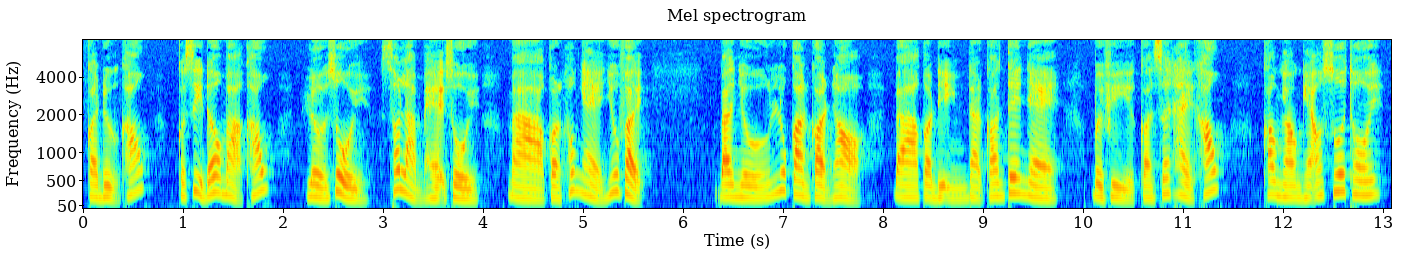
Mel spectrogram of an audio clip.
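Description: A woman voicing an aging, gentle father who speaks slowly in a choked, pleading way. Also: mid-range voice, expressive, dry recording, natural voice. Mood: tearful.

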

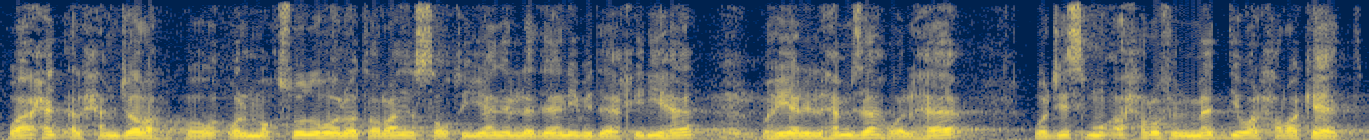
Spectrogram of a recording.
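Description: A man's voice: mid-range voice, little pitch movement, quick pace, darkish tone, in a large hall. A man reading a lesson text aloud in formal Arabic, going through numbered points.

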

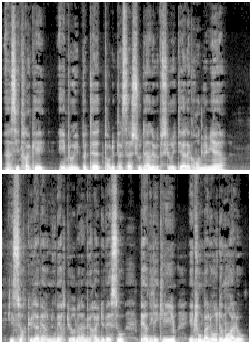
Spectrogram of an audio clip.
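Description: Low dark husky guy reading an audiobook, steady pace. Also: a little fast. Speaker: audiobook reader. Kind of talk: scripted narration.

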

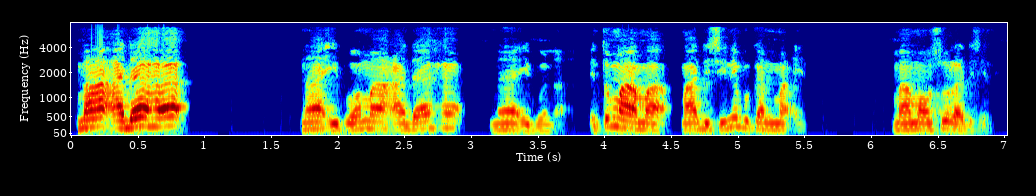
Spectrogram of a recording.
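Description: Husky-voiced man teaching Arabic grammar. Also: fairly high pitch, muffled recording. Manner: explains casually, repeats Arabic phrases slowly, laughs at examples. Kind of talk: online Arabic grammar lesson.

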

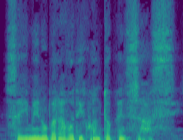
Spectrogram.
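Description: A man reading aloud voices a mocking young foreign woman with a slightly veiled, pleasantly hoarse voice, in a storybook reading. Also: sits high, fairly even intonation, brisk, a little mellow, soft background music, voice pushed up, lightly acted. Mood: teasing. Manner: mocking, playful.

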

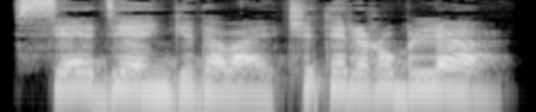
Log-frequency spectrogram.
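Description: A woman reading the part of a drunk, abusive husband, giving him a hoarse voice and curt, barking demands. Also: medium pitch, unhurried, a little mellow, natural voice. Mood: gruff.

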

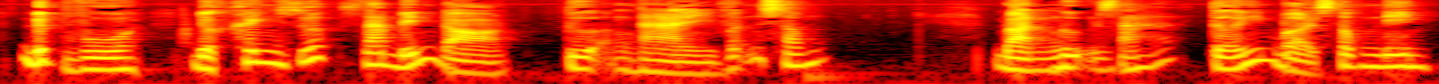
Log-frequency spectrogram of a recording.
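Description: A man reading a novel aloud in an expressive, measured way. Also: mid-range voice, breathy edge. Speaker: narrator. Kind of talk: audiobook narration.

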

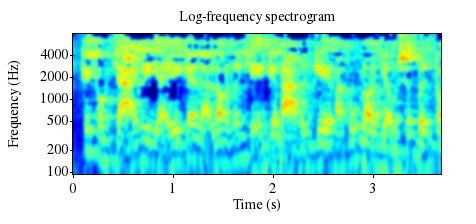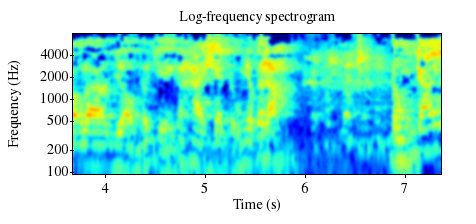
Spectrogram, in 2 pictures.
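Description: A man with a Southern Vietnamese accent, a Buddhist abbot giving a humorous, chatty dharma talk to a retreat audience. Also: fairly high pitch. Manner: chatty storytelling, animated when quoting others. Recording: roomy, dull, noisy temple hall recording.

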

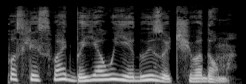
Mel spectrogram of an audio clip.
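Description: A woman voicing a spiteful young woman who sneers and mocks in a shrill, high voice. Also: animated, a little fast, dark tone, dry recording, studio quality, close to an everyday voice. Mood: gloating.

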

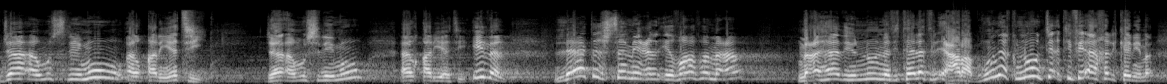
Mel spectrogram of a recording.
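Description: Male grammar teacher, high voice, dictates slow repeated examples, sometimes drifting off-mic in the classroom. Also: fairly bright tone. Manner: asks rhetorical questions and repeats examples slowly.

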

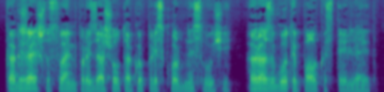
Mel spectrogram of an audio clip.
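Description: Audiobook: male narrator voicing an older woman, cold and indifferent, low-pitched. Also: steady tone, moderate pace, natural voice. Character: cold, eerily detached old rich woman.

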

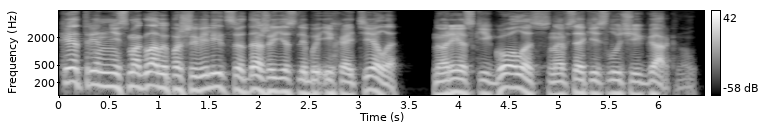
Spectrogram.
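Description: Brief: male audiobook narrator, mid-pitched, with a very lively, animated delivery and a dry close studio sound. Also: moderate pace, no room sound. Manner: expressive, dramatic storytelling. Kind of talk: scripted narration.

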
